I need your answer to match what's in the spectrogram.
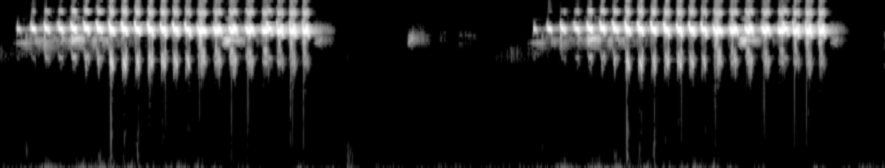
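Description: Very high, thin Flamecrest notes in rapid, even series of about twenty, each burst lasting two seconds and repeated after a pause; nothing else heard.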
